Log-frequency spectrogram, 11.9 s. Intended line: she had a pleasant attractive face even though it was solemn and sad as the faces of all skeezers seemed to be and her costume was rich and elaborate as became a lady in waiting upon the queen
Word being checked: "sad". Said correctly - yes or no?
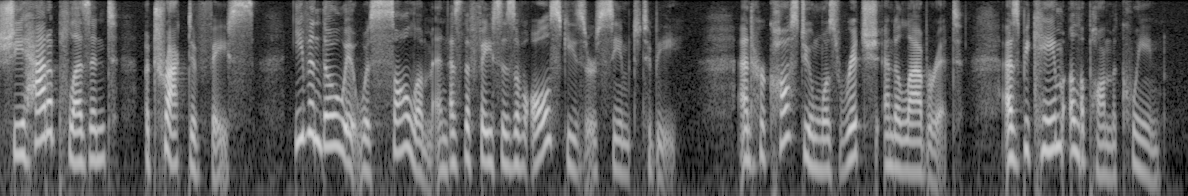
no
